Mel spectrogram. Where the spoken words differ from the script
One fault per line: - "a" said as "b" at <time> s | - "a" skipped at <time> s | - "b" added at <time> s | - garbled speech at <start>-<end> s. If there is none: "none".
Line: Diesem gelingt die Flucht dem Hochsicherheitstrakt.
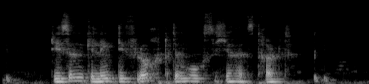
none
